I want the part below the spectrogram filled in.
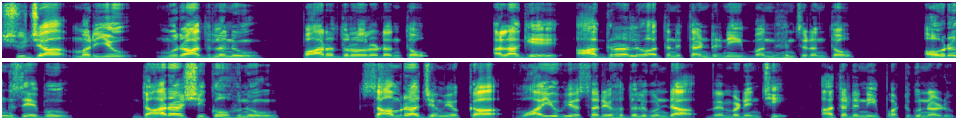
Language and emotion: Telugu, neutral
